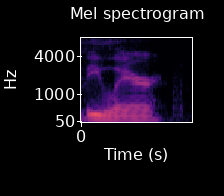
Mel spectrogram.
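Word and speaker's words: Helaire: My sit-em is Edwards, Elaire. It's Elaire. I think the H is silent.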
